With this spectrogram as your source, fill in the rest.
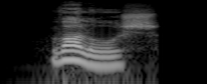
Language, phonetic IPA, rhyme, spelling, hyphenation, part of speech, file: Hungarian, [ˈvɒloːʃ], -oːʃ, valós, va‧lós, adjective, Hu-valós.ogg
- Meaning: real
